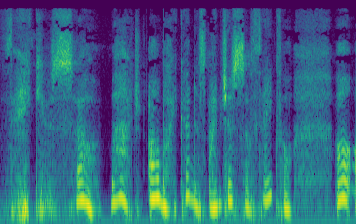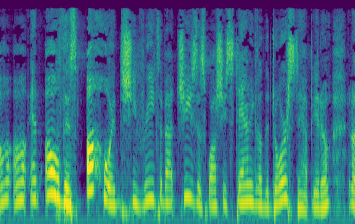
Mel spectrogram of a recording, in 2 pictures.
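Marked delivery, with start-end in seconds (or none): 0.1-7.0 put-on high, rising old lady voice, climbing to louder; overjoyed old lady. Elderly neighbor thanking her at the door, high overjoyed gushing. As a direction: gush like a delighted elderly neighbor.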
